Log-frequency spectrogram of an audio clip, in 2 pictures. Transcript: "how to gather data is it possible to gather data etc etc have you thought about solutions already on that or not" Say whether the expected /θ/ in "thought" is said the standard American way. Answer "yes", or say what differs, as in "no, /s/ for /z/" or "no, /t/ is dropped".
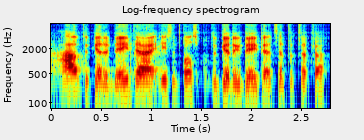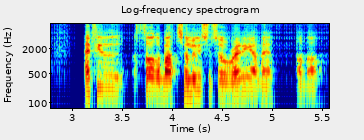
yes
